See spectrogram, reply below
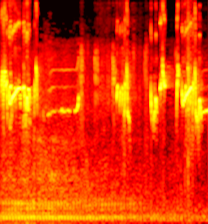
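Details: Prinia, locally prenjak klawu, recorded as a trapping lure; a loud scratchy burst with a whistled tail, then quieter broken notes and a final rising whistle, over a low steady hum.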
